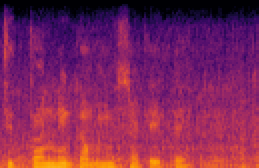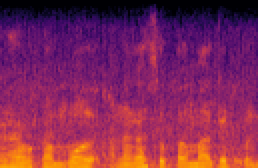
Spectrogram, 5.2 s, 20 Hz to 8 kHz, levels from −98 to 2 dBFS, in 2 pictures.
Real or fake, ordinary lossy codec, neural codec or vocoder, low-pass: fake; Opus, 24 kbps; vocoder, 22.05 kHz, 80 mel bands, Vocos; 7.2 kHz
